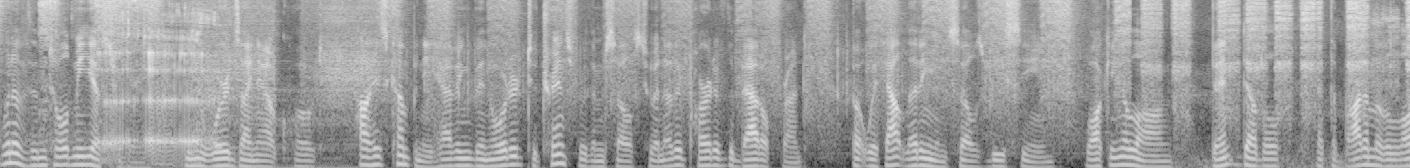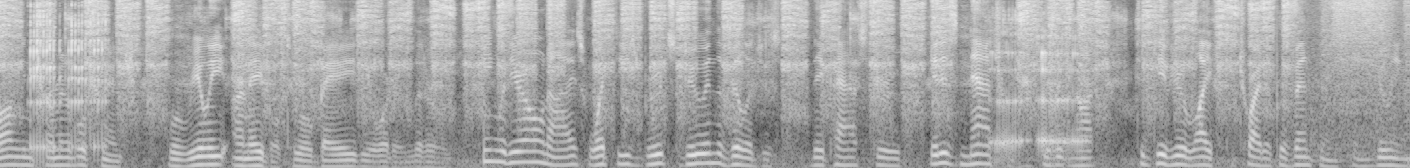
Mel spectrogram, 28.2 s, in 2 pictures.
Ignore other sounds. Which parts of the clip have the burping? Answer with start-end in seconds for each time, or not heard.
0.9-2.4, 14.3-15.2, 23.9-25.1.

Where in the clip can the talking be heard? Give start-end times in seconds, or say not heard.
0.0-28.1.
